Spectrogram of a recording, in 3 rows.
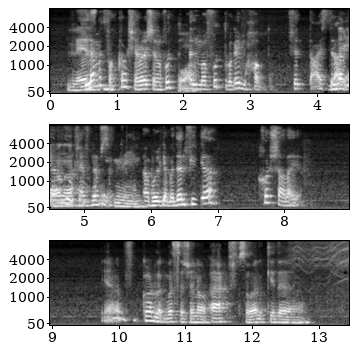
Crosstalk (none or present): present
